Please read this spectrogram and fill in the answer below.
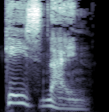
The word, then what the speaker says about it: Cas9: «Криспер что?» CRISPR-Cas9 произносится как Case9 или CRISPR-Cas9, но пишется как CAS9.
